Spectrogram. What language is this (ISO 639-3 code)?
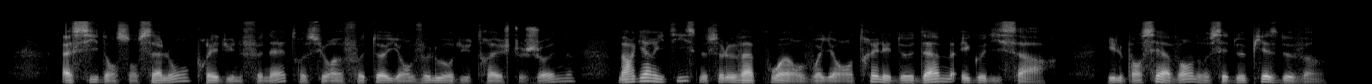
fra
